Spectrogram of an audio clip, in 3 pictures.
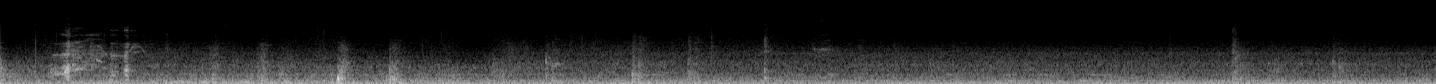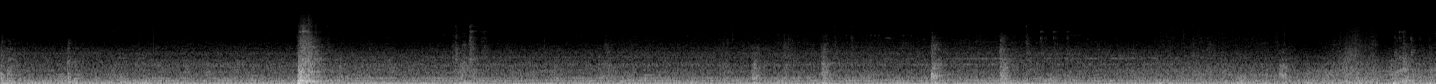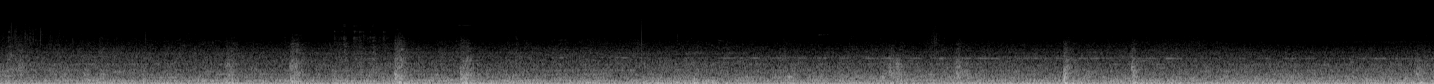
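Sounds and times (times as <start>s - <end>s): train running rumble: 0.0s - 43.0s.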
